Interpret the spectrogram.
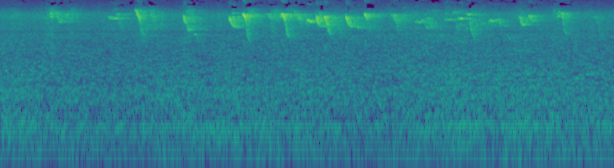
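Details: Red-legged honeycreeper recorded in surroundings of a guesthouse in Cumuruxatiba, Bahia, Brazil, giving high, thin, clipped chirps and short descending notes in an irregular run, about two or three per second, against constant hiss.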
